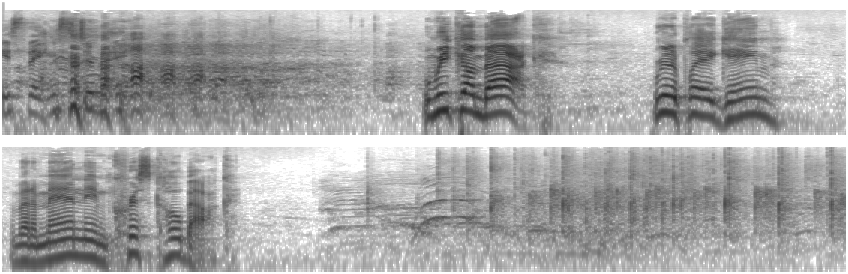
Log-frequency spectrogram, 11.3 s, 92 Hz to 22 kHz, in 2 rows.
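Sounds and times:
speech: 0:00.0 - 0:02.0, 0:02.8 - 0:03.7, 0:04.3 - 0:07.2
laughter: 0:00.0 - 0:03.0
scattered lukewarm audience applause: 0:07.9 - 0:11.2.

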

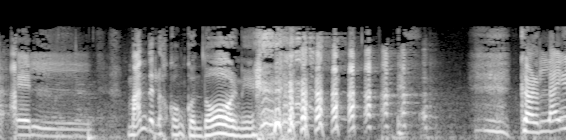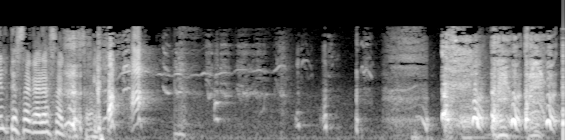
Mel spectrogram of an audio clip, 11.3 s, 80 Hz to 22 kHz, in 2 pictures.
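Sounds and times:
speech: 0:00.2 - 0:03.6, 0:04.9 - 0:06.9
small coughs: 0:09.2 - 0:11.3.

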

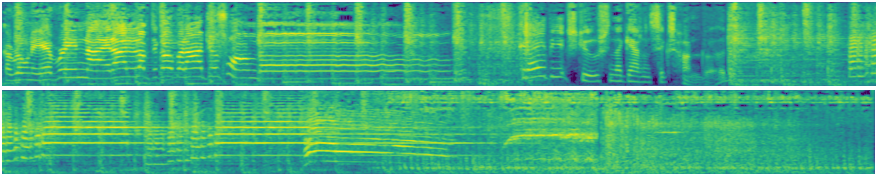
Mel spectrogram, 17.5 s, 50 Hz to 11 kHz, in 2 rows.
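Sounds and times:
speech: 0:00.0 - 0:04.2, 0:05.2 - 0:07.9
horse hooves clip-clopping: 0:07.6 - 0:17.4
horse whinnying: 0:11.3 - 0:15.6.

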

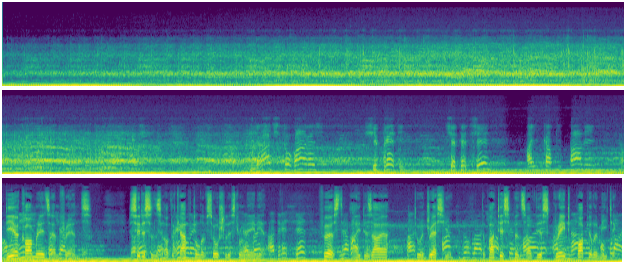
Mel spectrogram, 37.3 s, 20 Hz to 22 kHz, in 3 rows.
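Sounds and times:
large crowd cheering in a square: 0:00.0 - 0:21.2, 0:31.3 - 0:37.2
low rumble: 0:00.0 - 0:37.2
speech: 0:21.5 - 0:22.3, 0:23.0 - 0:26.7, 0:27.4 - 0:37.2
man's amplified voice speaking: 0:23.0 - 0:26.7, 0:27.4 - 0:37.2.

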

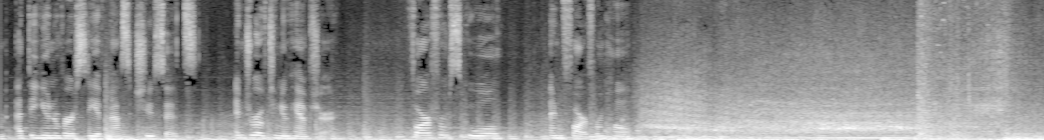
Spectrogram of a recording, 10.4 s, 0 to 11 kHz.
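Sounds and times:
speech: 0:00.0 - 0:06.8
car engine rumbling: 0:00.0 - 0:10.4
car tires skidding with a drawn-out squeal: 0:06.3 - 0:10.4.

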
